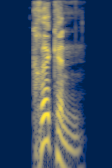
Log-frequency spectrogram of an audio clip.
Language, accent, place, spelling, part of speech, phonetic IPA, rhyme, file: German, Germany, Berlin, Krücken, noun, [ˈkʁʏkn̩], -ʏkn̩, De-Krücken.ogg
- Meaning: plural of Krücke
